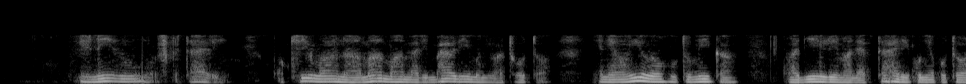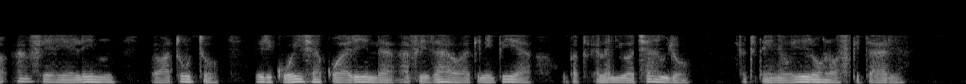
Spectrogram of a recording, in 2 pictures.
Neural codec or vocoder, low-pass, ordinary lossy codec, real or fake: codec, 24 kHz, 0.9 kbps, WavTokenizer, medium speech release version 1; 7.2 kHz; AAC, 16 kbps; fake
